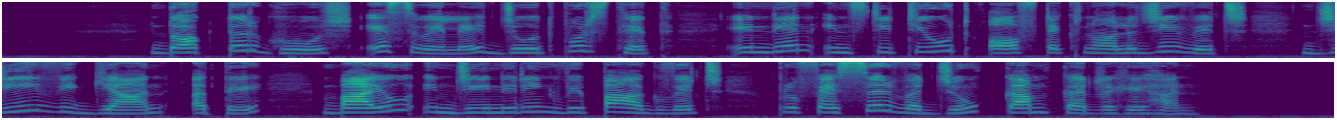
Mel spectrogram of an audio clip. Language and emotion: Punjabi, neutral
